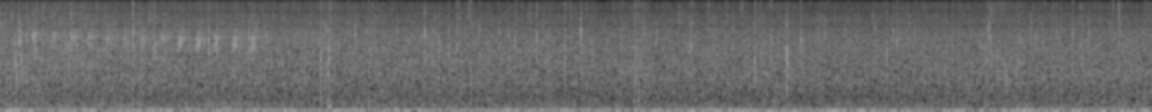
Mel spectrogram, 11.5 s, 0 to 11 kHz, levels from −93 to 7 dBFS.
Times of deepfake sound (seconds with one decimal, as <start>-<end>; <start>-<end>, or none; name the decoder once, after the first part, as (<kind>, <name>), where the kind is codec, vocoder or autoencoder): 1.5-3.5 (vocoder, WaveNeXt); 5.4-6.5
